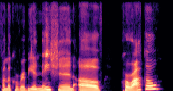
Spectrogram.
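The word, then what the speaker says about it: Curaçao: JetBlue flight 1112 Airbus A320 in route to New York from the Caribbean nation of Koraco. C U R A C A O Korac Korac Ko whatever was roughly 20 minutes into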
